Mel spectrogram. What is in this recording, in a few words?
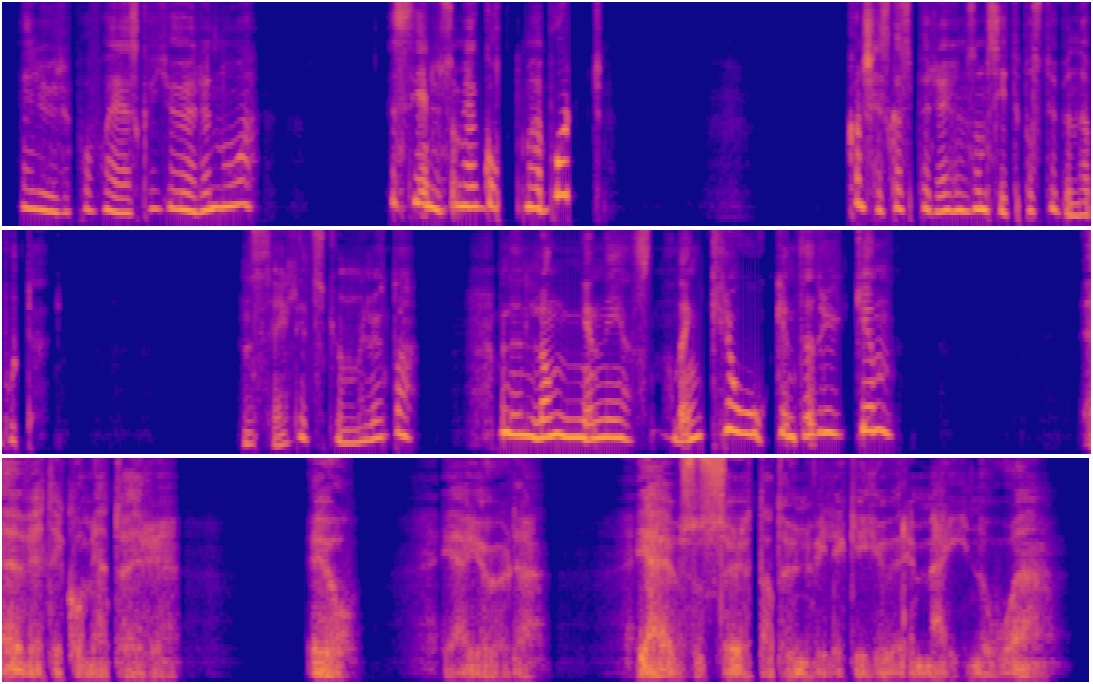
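no dub character, mann; norsk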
